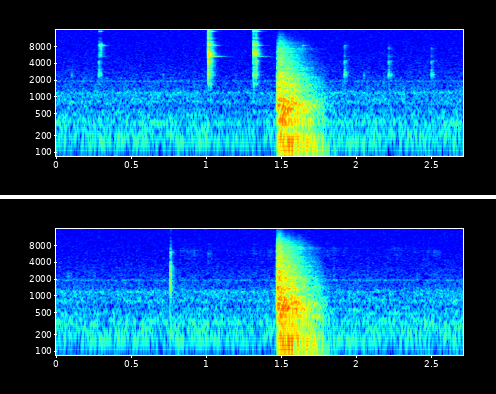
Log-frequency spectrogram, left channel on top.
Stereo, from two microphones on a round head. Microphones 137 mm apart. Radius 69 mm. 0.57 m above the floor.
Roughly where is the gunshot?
Right.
